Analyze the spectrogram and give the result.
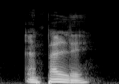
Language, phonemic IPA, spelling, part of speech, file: French, /pa.lɛ/, palais, noun, Fr-palais.ogg
- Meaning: 1. palace 2. courthouse (palais de justice) 3. palate; upper surface inside the mouth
